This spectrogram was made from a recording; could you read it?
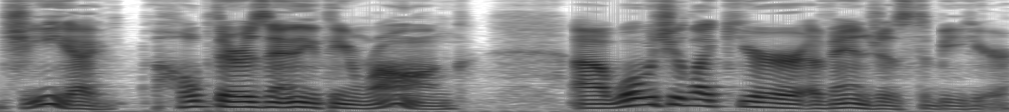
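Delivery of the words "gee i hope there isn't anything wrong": swooping, sarcastic, seeing-right-through-it tone. Voicing a character who sees through a lie: sarcastic question. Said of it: "asking with a cocked brow and kind of sarcastically".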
